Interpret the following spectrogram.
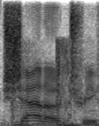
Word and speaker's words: Scadutree: are, of course, the Scat Fragments, because their implementation was kind of shitty. I'm pretty sure they're technically pronounced Scadutree Fragments, and these things permanently raise all of your global attack output and defense.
